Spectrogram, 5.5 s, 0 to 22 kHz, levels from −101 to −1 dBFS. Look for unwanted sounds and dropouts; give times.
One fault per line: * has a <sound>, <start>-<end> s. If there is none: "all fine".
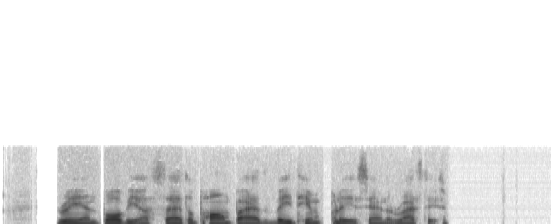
all fine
